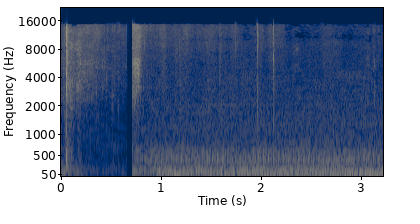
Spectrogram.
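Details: Mazda Protege5 under way with the air conditioning on: uneven, pulsing low rumble stumbling about four times a second from a misfire, with shaking and sputtering and no check engine light. Owner attributes it to arcing in the ignition.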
